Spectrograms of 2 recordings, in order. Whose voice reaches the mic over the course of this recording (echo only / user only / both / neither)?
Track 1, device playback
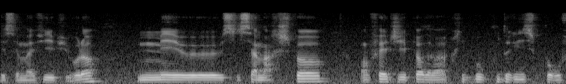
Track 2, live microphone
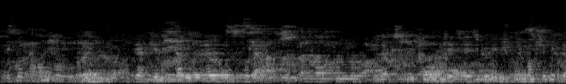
both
